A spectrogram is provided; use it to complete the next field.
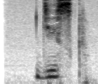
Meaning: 1. disk, disc 2. discus, platter 3. cartridge-drum 4. CD, compact disc
- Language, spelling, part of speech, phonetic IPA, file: Russian, диск, noun, [dʲisk], Ru-диск.ogg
